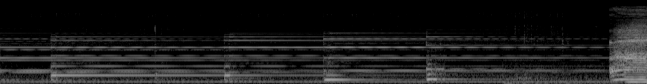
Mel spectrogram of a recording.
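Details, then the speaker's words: Kienzle Westminster chime mantle clock, not working for about 40 years and recently dropped off a shelf. Separate bell notes ring at uneven spacing over the ticking movement, in the wrong order. The repairer suspects the small cog is engaged on the wrong tooth. "so annoying so close more fiddling required i think the cogs the teeth sorry on that small cog they uh it needs to be just right between the right teeth"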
